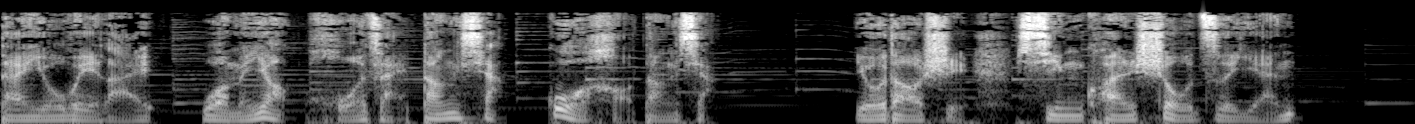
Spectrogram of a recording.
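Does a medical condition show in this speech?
No.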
